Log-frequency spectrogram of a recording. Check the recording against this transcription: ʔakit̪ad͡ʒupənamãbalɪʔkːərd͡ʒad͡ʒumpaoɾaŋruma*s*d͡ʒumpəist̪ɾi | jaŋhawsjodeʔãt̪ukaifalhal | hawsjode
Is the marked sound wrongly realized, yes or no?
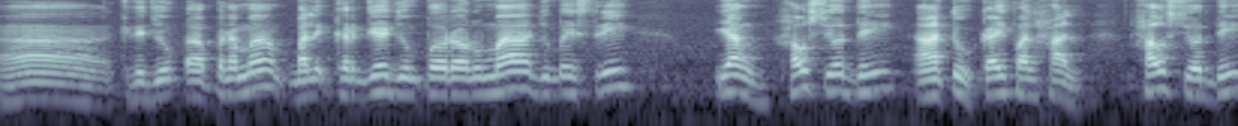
yes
